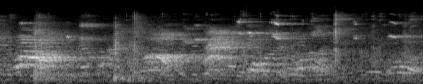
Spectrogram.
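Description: Table tennis ball knocking off paddles and the table, about five sharp, irregularly spaced clicks, over people talking in the background.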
